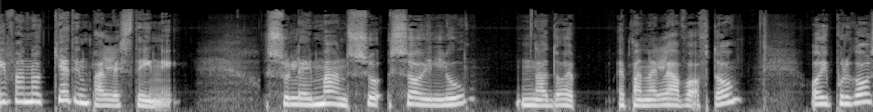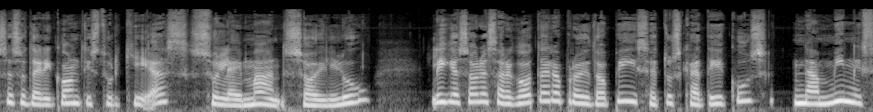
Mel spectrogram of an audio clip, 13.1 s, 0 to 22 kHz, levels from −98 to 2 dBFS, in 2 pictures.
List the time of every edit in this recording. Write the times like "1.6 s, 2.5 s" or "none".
1.9 s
